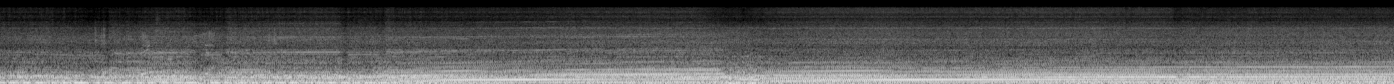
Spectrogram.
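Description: Rally car engine heard from inside the cabin, pulling steadily with its note creeping slowly upward, with a short dip about halfway through, over a low rumble of road noise.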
